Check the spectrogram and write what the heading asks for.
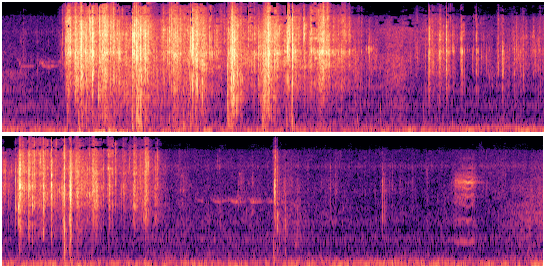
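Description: Rustling, scraping handling noise in two spells of quick crackling bursts, the first about a second in and louder, the second from about four to seven seconds in, followed by a single sharp click.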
